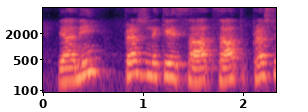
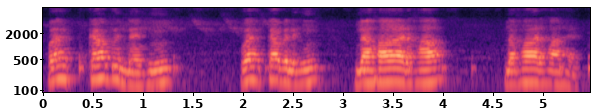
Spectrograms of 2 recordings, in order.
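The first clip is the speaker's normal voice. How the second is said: slow dictation; 4 semitones lower, 4 dB quieter, slower than usual. Shown as a demonstration. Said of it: "teacher drills slowly, softly".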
